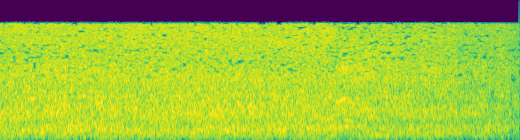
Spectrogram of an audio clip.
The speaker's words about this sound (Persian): صدای ریزش آب و کار نیروگاه خودساختی چارکوه را می شنیدید.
